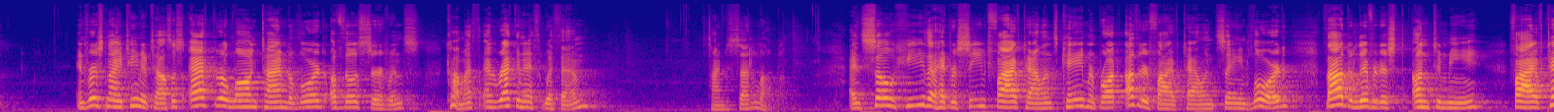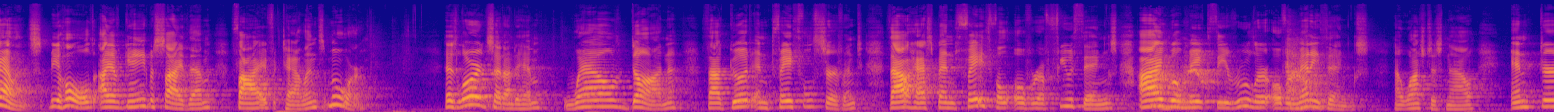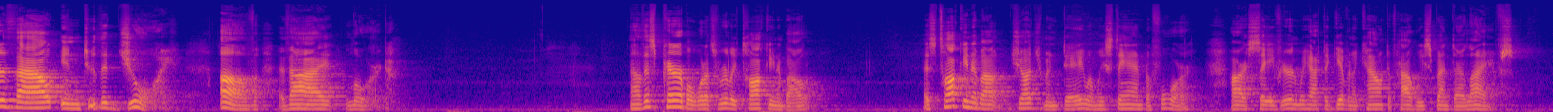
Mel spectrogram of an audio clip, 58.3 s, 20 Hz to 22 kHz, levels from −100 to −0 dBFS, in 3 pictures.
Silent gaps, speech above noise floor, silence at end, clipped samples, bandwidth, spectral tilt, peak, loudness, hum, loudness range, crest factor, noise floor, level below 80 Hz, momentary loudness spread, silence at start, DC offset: none; 36 dB; 0.5 s; under 0.1%; 19 kHz; -4 dB/octave; -4 dBFS; -28 LUFS; none; 12 LU; 26 dB; -65 dBFS; -62 dBFS; 17 LU; 0.95 s; under 0.1%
